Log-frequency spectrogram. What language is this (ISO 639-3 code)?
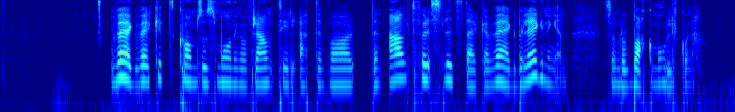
swe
